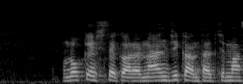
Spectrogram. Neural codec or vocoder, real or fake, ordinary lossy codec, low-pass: codec, 16 kHz, 8 kbps, FreqCodec, smaller model; fake; none; none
